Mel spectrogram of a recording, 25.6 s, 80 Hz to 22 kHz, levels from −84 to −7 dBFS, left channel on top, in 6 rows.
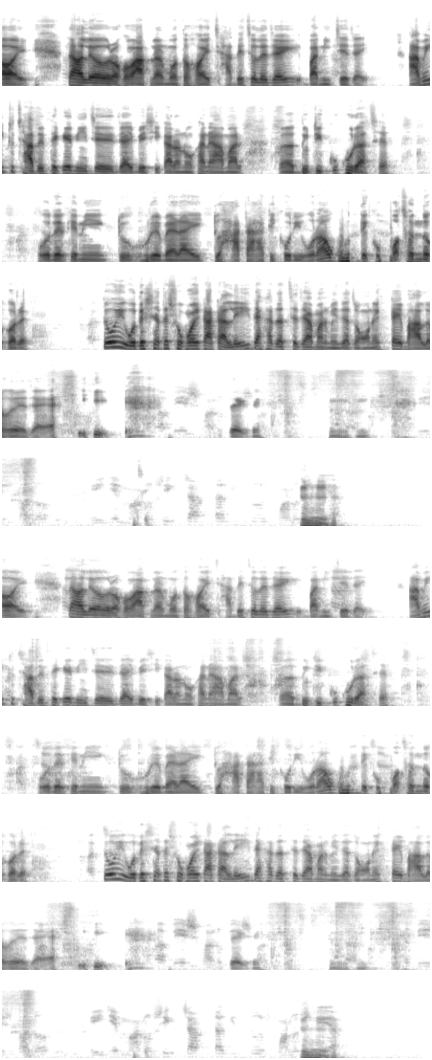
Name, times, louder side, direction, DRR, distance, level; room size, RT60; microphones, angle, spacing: voice 1, 0.0-3.6 4.1-6.7 7.1-8.2 8.9-12.1 12.4-13.1 13.9-17.7 18.0-18.7 19.4-19.6 20.4-20.8 21.1-21.2 24.4-24.8, left 9 dB, 85° left, 0.4 m, -29 dB
voice 2, 0.6-1.2 3.3-3.6 4.3-4.7 6.5-6.9 8.7-9.2 12.0-12.5 13.7-14.3 17.5-17.7 18.7-19.9 20.5-24.8, right 4 dB, 60° right, 2.3 m, -60 dB
sound 1, 4.6-4.8 5.2-5.6 6.3-12.4 12.6-13.3 13.6-15.6 16.1-16.4 16.6-16.8 17.5-18.1 19.7-22.2, equal, 10° right, 3.4 m, -57 dB
8.0 x 6.2 x 5.9 m
head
